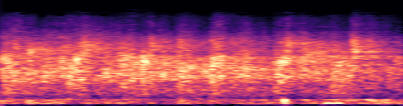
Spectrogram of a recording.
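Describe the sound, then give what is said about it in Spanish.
An audience applauds loudly, a dense, steady wash of many hands clapping at once with no pauses, filling the whole stretch without any voices standing out. The applause is given to the King of Glory after a prayer in a church service. “Den un aplauso fuerte al Rey de la Gloria.”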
